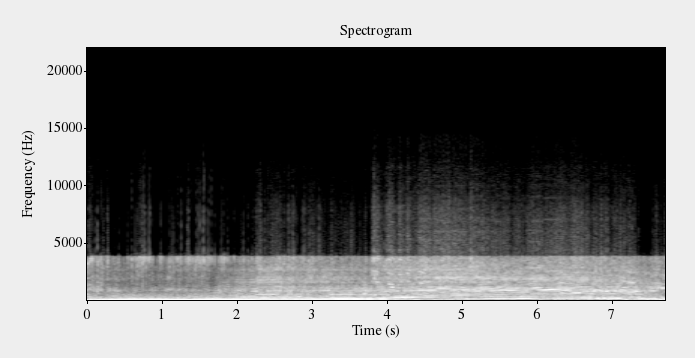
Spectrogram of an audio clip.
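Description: Fiat Seicento's engine heard from inside the cabin, driven hard: the engine note holds, then climbs, dips suddenly at a gear change about four seconds in, climbs again, and falls near the end.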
